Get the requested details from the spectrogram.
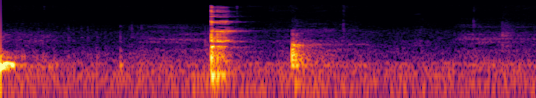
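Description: A glass jar clinks against a hard surface.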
